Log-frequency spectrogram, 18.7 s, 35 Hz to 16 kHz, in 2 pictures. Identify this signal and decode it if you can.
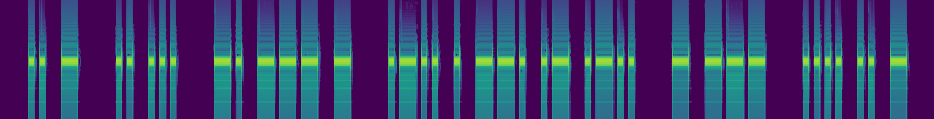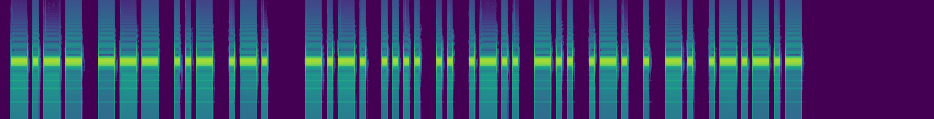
Morse code, heard as a keyed tone, about 22 wpm, 700 Hz. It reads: IT IS NOT LEGAL TO HIT YOUR CHILDREN.
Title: Sentences from Top 1200 Words 22wpm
